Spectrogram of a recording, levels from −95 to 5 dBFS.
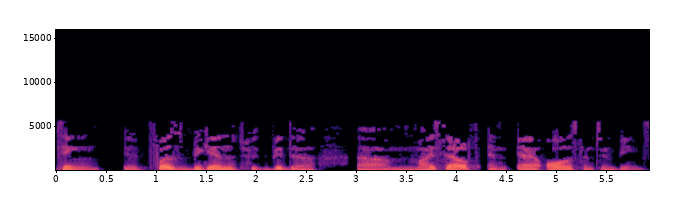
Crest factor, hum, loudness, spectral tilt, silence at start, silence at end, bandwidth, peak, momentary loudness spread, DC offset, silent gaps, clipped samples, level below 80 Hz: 18 dB; none; -30 LUFS; -11.5 dB/octave; 0 s; 0.1 s; 5.8 kHz; -12 dBFS; 13 LU; under 0.1%; none; under 0.1%; -64 dBFS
